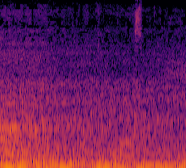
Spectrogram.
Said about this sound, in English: here comes a bus. Mm-hmm, that's a school bus. It's very loud.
